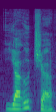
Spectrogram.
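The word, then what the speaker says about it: Yautja: predator objection just desks lamb fires the shoulder gun it's actually pronounced Yahoo cha yah-yah-yah with the accent on the second syllable and where the CH is close to a J sound yeah it's uh so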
